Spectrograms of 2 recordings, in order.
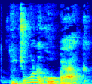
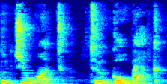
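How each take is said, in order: First: 'Want to' is run together as 'wanna'. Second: 'Want to' is said as two full words.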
